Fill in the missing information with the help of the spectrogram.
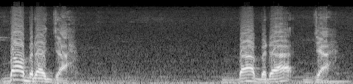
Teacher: le mot ba est un ton haut ordinaire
